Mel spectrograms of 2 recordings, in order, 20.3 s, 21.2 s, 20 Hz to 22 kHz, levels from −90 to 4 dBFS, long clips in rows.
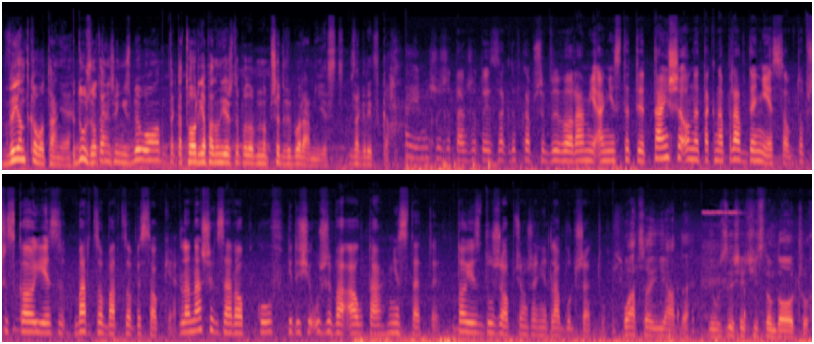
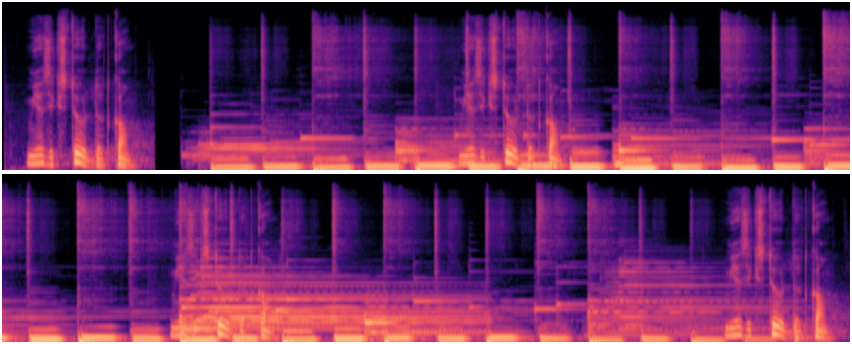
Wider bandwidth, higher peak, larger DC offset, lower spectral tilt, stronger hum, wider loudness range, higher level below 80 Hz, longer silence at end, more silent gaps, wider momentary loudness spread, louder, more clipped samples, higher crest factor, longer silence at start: about the same, 16.5 kHz vs 16.5 kHz; about the same, -2 dBFS vs 0 dBFS; neither; second, -4.5 dB/octave vs -7 dB/octave; neither; about the same, 8 LU vs 6 LU; second, -36 dBFS vs -22 dBFS; second, 0 s vs 0.15 s; neither; first, 12 LU vs 9 LU; second, -25 LUFS vs -19 LUFS; neither; first, 22 dB vs 16 dB; second, 0 s vs 0.3 s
